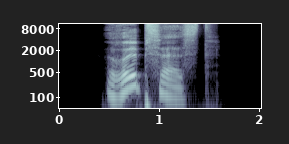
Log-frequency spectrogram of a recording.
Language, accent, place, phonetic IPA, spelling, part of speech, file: German, Germany, Berlin, [ˈʁʏlpsəst], rülpsest, verb, De-rülpsest.ogg
- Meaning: second-person singular subjunctive I of rülpsen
